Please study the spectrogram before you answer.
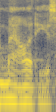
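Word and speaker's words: Maladies: Emperor of all malades I have to say it right.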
